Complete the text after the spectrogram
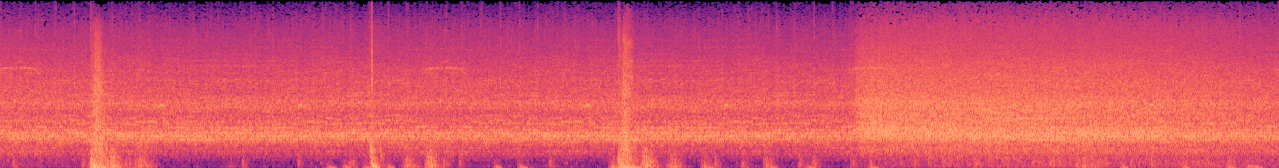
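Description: A large crowd cheers steadily and swells louder.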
